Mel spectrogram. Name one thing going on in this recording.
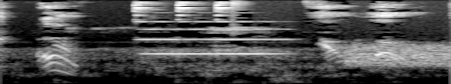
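A short electronic jingle plays.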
